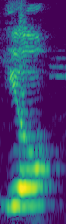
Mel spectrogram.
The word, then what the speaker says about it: yolk: L is not pronounced after the vowels A, O and U. Let's look at the examples. Calm, half, talk, walk, would, should, could, calf, salmon, yolk, chalk, balm.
